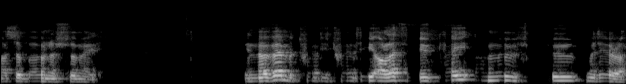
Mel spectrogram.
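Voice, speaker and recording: Speaking high for a man, he keeps a moderate pace with ordinary pitch variation. His loudness swings widely, and long pauses come often. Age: 70s. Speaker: walking football club founder. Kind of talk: conference talk. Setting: video call.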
